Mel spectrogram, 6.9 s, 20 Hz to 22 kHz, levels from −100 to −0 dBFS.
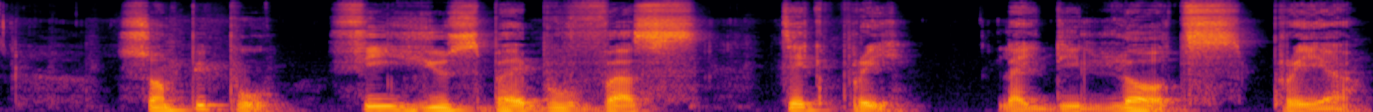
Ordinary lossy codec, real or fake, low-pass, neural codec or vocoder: none; fake; none; vocoder, 48 kHz, 128 mel bands, Vocos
